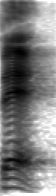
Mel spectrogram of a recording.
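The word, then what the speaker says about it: 배: She's like, bear.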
